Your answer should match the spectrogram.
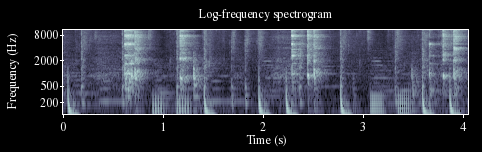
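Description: Metal spoon clinking and scraping against a white ceramic bowl while diced plantain is stirred with a wet spice paste. Background music with a deep bass beat, about three hits a second, runs underneath.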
